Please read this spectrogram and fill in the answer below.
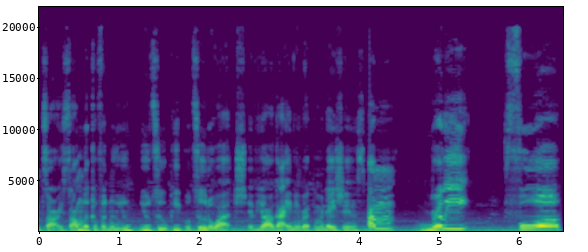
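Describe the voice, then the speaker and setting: Loud and animated in tone, a woman speaks with very wide pitch swings. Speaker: YouTuber. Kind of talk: casual vlog talk to camera.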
